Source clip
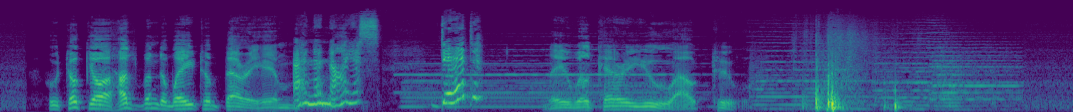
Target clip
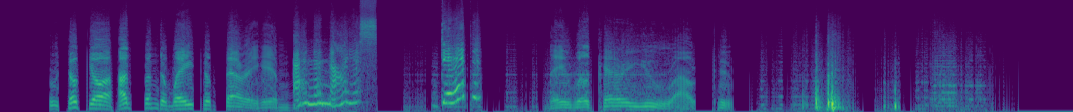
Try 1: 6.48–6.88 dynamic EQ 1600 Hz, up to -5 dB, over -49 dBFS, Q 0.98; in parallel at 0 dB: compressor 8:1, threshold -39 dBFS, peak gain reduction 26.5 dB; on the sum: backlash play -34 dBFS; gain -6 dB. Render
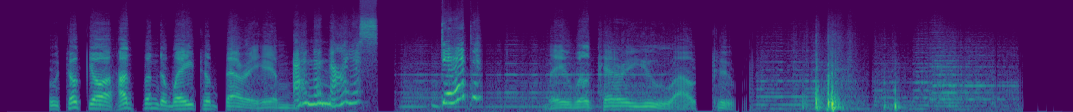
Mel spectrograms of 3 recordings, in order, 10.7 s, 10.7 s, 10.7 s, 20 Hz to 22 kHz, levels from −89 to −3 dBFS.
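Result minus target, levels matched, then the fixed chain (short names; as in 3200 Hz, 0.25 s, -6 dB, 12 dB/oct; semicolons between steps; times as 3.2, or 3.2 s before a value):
backlash: distortion -5 dB
6.48–6.88 dynamic EQ 1600 Hz, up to -5 dB, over -49 dBFS, Q 0.98; in parallel at 0 dB: compressor 8:1, threshold -39 dBFS, peak gain reduction 26.5 dB; on the sum: backlash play -28 dBFS; gain -6 dB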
